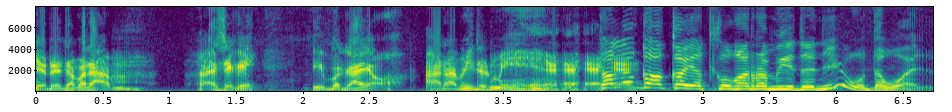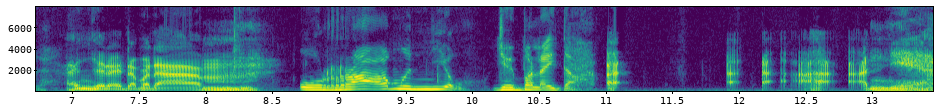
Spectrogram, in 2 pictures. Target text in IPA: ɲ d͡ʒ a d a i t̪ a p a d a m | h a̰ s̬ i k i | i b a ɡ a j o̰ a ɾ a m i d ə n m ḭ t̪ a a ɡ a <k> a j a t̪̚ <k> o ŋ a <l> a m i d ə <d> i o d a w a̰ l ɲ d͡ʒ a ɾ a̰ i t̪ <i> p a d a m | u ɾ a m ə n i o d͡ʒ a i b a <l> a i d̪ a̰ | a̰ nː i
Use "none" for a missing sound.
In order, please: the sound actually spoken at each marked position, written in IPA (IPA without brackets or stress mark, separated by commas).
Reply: k, k, ɾ, n, a, l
